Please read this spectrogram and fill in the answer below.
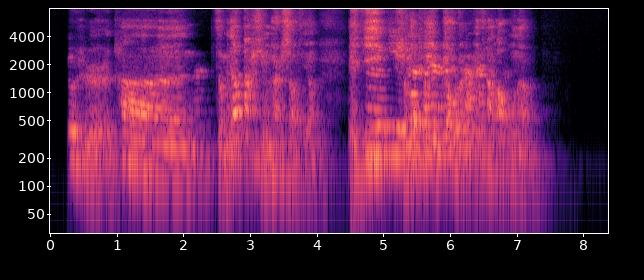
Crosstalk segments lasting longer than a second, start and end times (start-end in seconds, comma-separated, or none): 4.7-6.9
